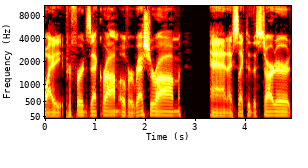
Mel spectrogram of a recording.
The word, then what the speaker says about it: Reshiram: Reshiram. – Reshiram. – No, it has to rhyme with Zekrom and Kyurem. Zekrom and Reshiram.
